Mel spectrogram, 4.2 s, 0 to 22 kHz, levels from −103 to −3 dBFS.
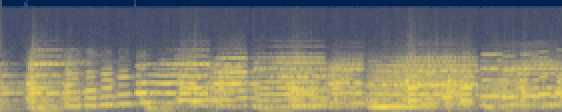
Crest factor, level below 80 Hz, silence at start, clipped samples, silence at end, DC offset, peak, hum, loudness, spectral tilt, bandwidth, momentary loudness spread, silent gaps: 14 dB; -50 dBFS; 0 s; under 0.1%; 0 s; under 0.1%; 0 dBFS; none; -14 LUFS; -7 dB/octave; 15.5 kHz; 5 LU; none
